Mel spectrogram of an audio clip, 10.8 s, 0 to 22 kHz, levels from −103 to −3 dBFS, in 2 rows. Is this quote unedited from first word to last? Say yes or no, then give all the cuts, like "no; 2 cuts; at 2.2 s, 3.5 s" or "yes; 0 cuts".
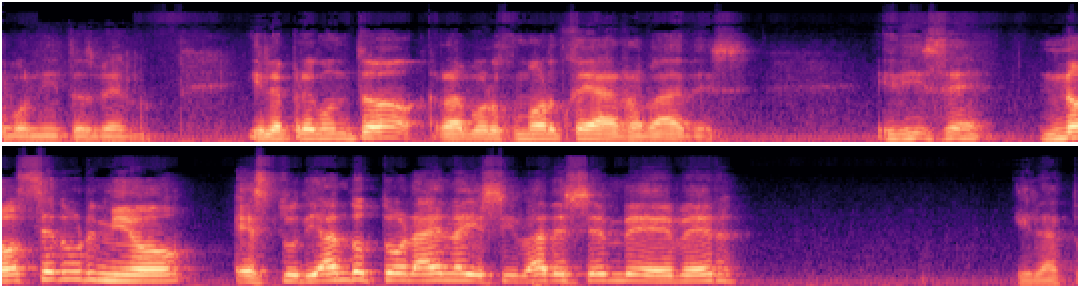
no; 1 cut; at 5.1 s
